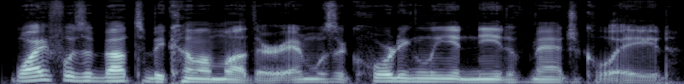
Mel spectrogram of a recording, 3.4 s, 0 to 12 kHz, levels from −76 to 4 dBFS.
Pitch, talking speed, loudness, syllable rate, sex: 115 Hz, 280 wpm, -20 LUFS, 7.5 syllables/s, male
